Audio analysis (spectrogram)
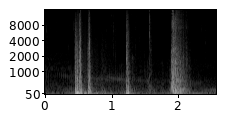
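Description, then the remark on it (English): A heavy truck door slams shut and locks, followed by a few more sharp clunks and thuds at irregular intervals, with no voices, just a faint low hum underneath. “As soon as the weight of his body hit the front seat, the door slammed shut and locked, caging him.”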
